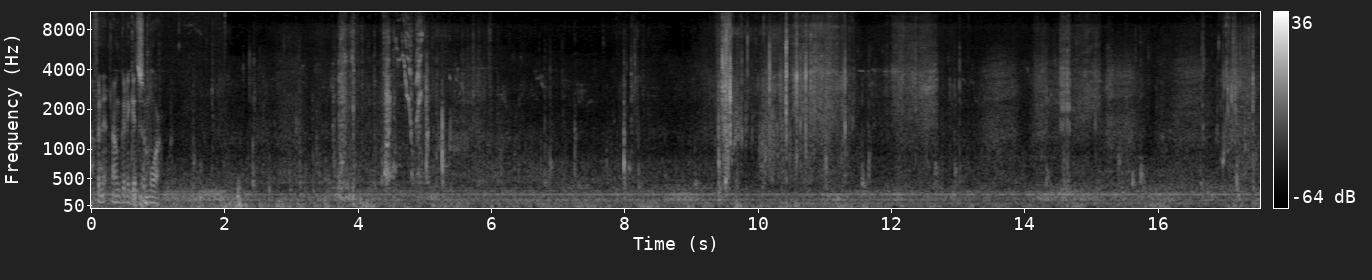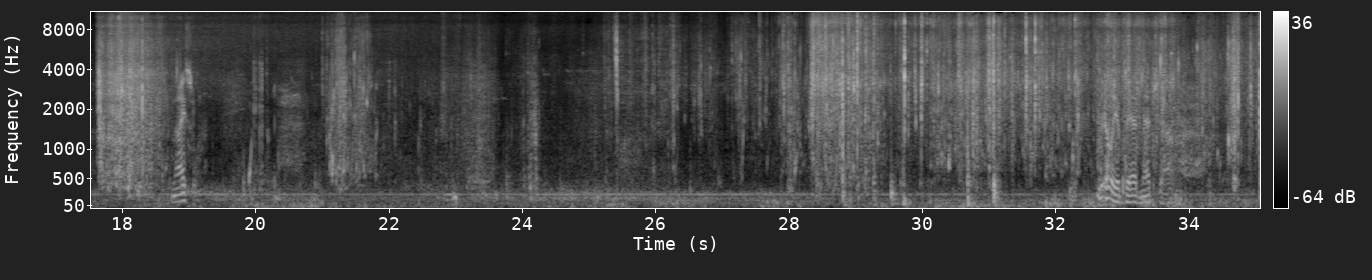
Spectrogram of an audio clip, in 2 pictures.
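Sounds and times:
steady low hum: 0.0s - 35.0s
water lapping against plastic hull: 0.9s - 35.0s.

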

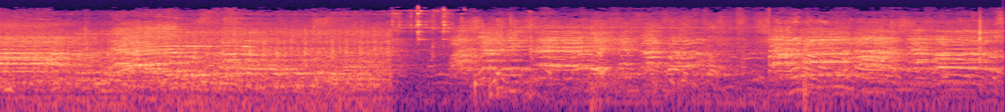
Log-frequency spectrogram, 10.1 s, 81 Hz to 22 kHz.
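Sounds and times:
group of people singing: 0.0s - 3.4s, 4.5s - 10.0s.

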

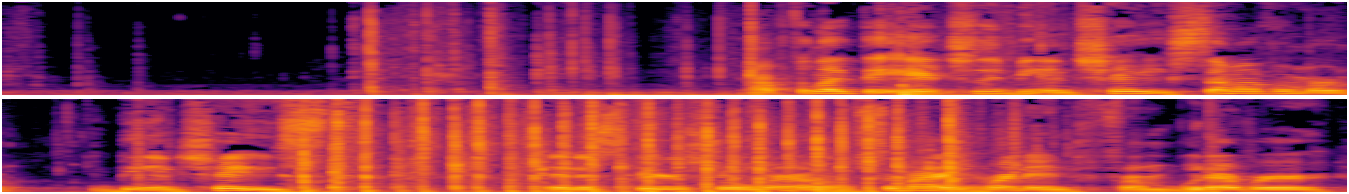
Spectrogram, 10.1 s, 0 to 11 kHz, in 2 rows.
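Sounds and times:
person speaking: 2.8s - 10.0s.

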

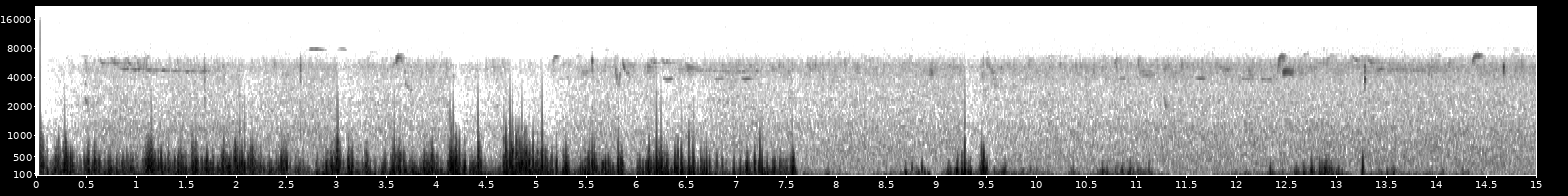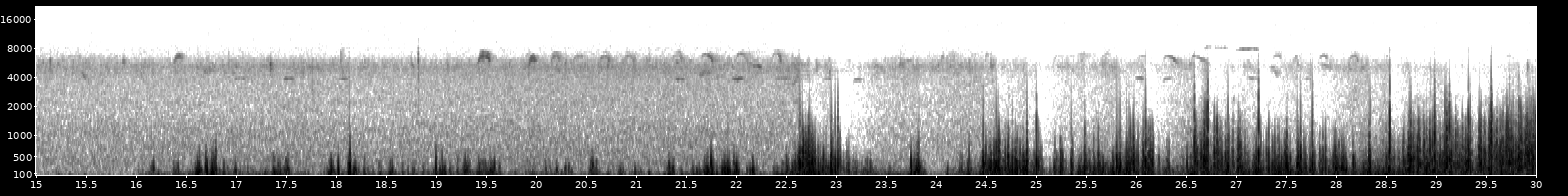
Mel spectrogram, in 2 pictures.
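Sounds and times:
wind buffeting microphone: 0.0s - 30.0s
faint bird chirps: 10.5s - 18.4s.

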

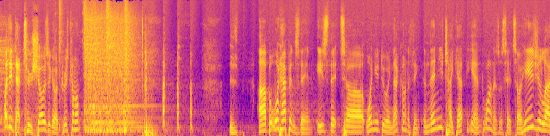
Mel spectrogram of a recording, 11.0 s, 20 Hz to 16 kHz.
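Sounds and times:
drum hits: 0.0s - 3.8s
cymbal crash: 1.6s - 3.3s.

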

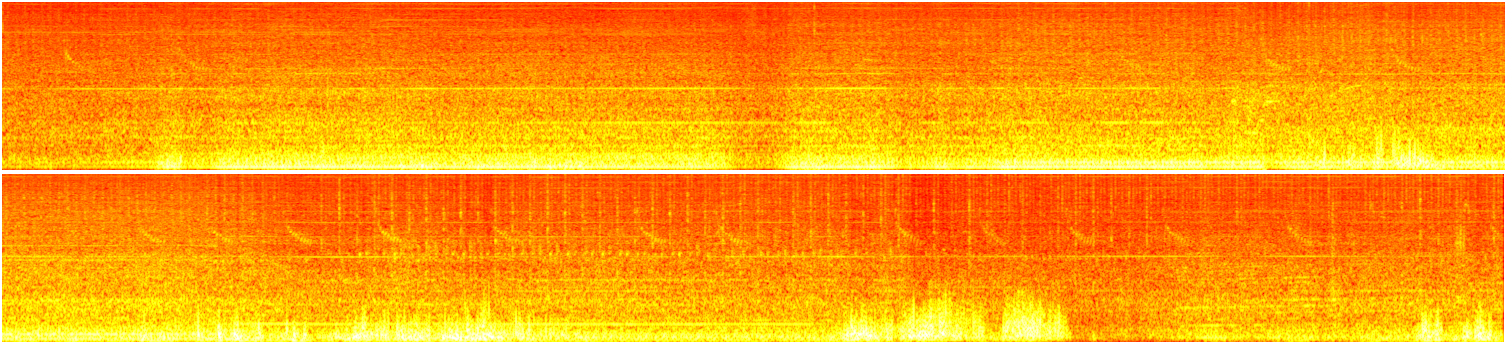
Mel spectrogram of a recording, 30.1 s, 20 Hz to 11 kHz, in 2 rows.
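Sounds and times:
truck engine idling: 0.0s - 30.0s.

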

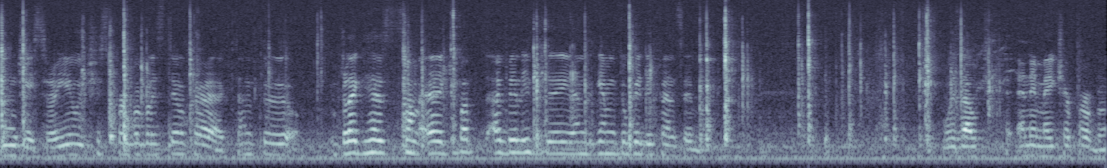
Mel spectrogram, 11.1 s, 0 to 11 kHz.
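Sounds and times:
chess pieces knocking on wooden board: 0.0s - 10.2s.

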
